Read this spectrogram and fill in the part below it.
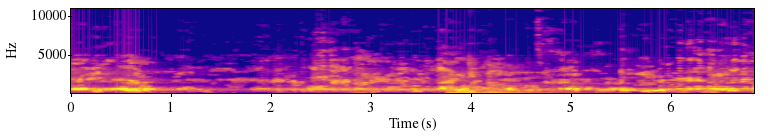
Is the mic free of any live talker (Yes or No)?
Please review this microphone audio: No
